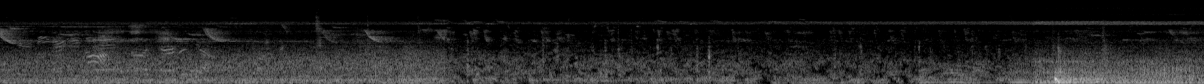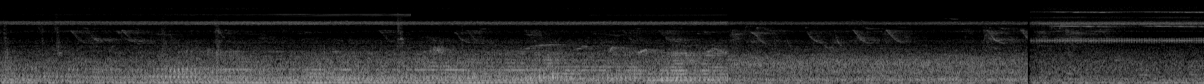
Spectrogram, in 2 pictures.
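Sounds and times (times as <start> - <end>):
birds chirping: 0.0 - 21.2
steady high whine: 7.8 - 19.4
low rumble: 9.2 - 19.4
sudden bump: 10.2 - 12.8.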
